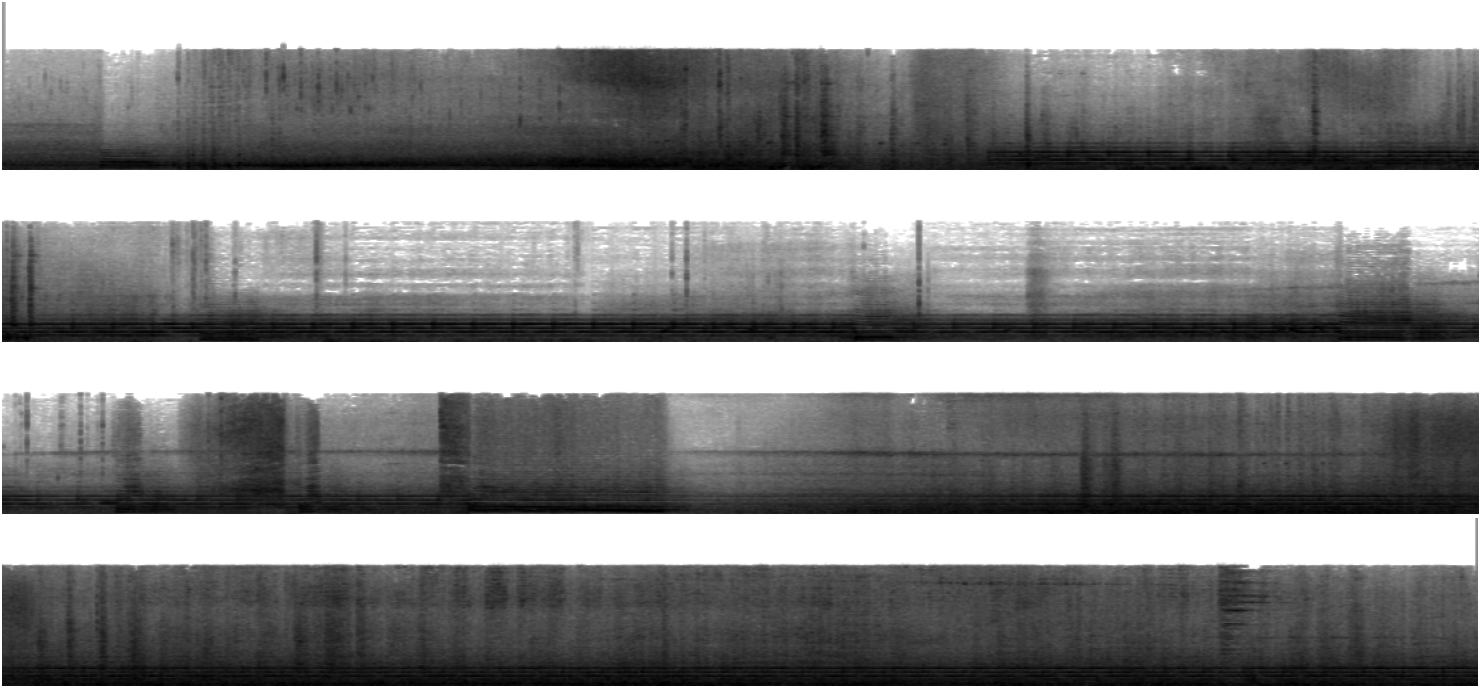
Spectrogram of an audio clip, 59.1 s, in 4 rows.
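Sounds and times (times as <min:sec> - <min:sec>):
locomotive horn blasts: 0:01.0 - 0:01.8, 0:16.7 - 0:17.8, 0:23.3 - 0:24.2, 0:28.1 - 0:29.4, 0:30.7 - 0:31.5, 0:32.2 - 0:33.2, 0:33.9 - 0:36.6
freight cars rolling with wheel clatter: 0:01.7 - 0:16.2, 0:37.9 - 0:59.0
crossing bells ringing: 0:03.2 - 0:59.0.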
